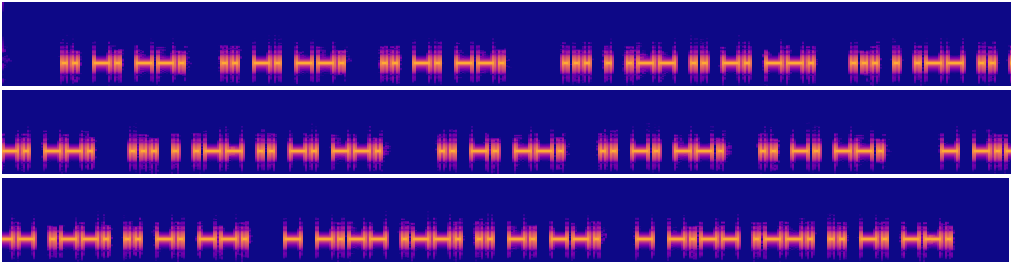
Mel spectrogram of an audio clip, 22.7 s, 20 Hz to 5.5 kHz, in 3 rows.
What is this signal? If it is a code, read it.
Morse code, heard as a keyed tone, about 30 wpm, 600 Hz. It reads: ING ING ING SEWING SEWING SEWING ING ING ING TYPING TYPING TYPING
